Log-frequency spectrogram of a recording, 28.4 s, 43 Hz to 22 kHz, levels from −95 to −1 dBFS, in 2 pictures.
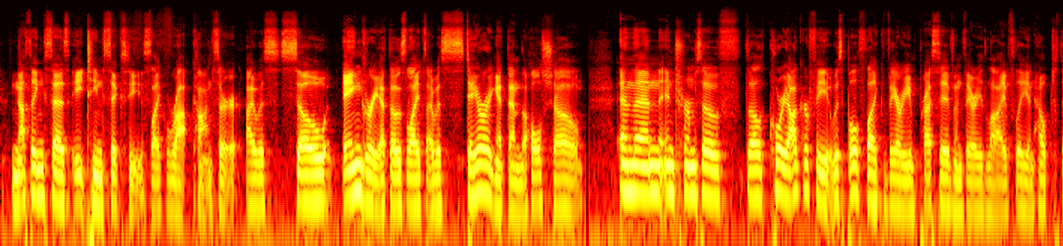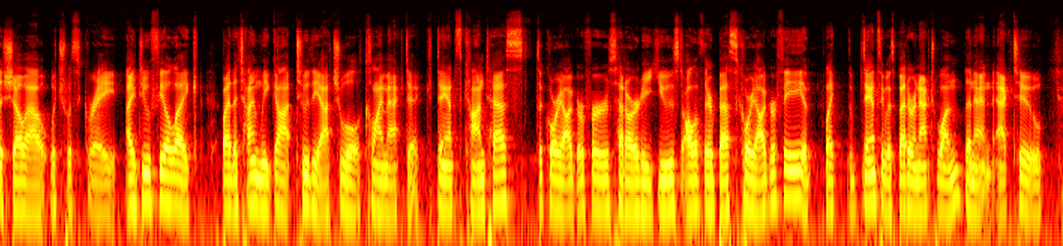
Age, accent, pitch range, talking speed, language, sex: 20-39, American, 115-135 Hz, 175 wpm, English, male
